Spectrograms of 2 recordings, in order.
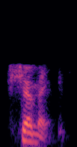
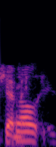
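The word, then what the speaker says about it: Przemek: Shemek. Pronounced Shemek. It's P-R-Z-E-M-E-K. – Zemek.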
